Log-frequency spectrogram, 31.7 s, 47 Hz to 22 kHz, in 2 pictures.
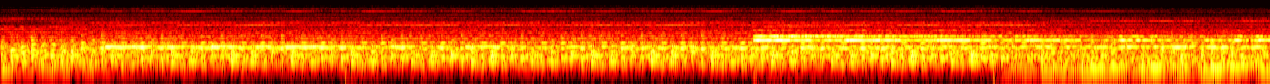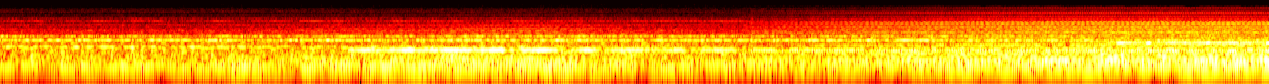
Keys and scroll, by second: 7.5 ], 10.9 ], 11.7 ], 23.4 4, 28.4 3, 29.0 ], 30.1 4.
